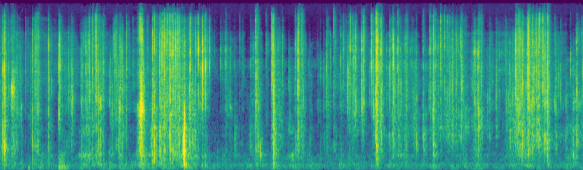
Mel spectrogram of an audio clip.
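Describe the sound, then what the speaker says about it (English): An item being slid back into a crinkly plastic package, loud close crackling and crinkling in irregular bursts with brief quiet gaps, no talking. "I'm going to try to slide this back in here without ripping the package."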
